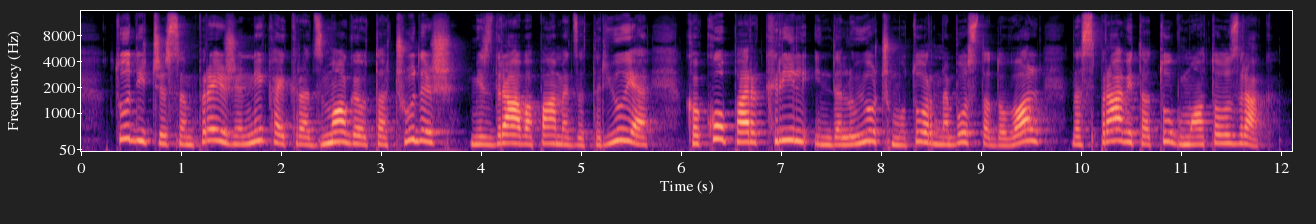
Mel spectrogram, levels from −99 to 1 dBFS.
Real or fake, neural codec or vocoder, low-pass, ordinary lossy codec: real; none; 14.4 kHz; none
